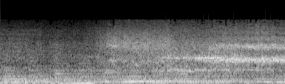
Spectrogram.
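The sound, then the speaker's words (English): A car drives away with a loud, continuous road roar. A squealing tire whine joins about a third of the way in and carries on to the end, with no talking. “They drive away.”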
